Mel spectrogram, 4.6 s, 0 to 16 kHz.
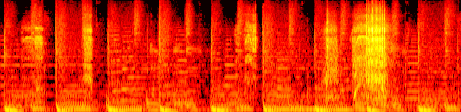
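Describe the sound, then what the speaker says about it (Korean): An electric drill on low speed tightens a Rixen Kaul handlebar adapter bolt on a Santa Cruz bike with a Tongsheng TSDZ2 motor. It gives close, repeated short whirring pulses, stopping and starting in a steady rhythm. "자, 그 다음에 드라이버나 드릴 이어서 조여줍니다."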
